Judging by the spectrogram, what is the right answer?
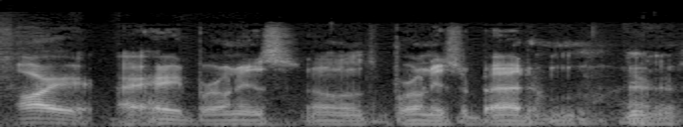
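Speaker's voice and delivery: low, slow grumbling impression; Companion. Showing how to impersonate Companion, deep slow put-on voice. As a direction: drop the voice deep and plod through it. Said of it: "Companion should have been like".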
